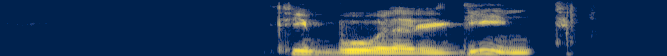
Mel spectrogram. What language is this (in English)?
Kabyle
